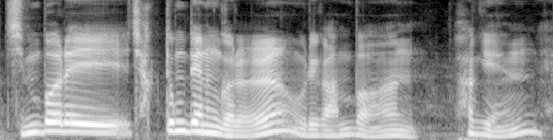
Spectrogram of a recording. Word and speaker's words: gimbal: 중간중간 짐벌이 아니고 김벌이라고 읽고 있죠.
